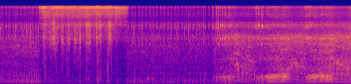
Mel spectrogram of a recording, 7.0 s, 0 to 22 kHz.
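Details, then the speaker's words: Motorstar Easy Ride 150 after auto choke fix: vent hole covered with cut can and auto choke refitted; earlier had no idle, high idle then stalling, heavy fuel use. Steady idle beat, then clean rises and falls with blips, no stalling; idle holds, revs respond. "so Ayun may Menor na siya at may hatting testing testing testing Ayos na interes na"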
